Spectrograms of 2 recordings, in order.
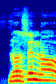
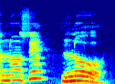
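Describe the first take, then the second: First: नौ से नौ said louder, at normal pace; firm repeat. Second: नौ से नौ stretched very slowly, word by word; slow drill. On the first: Teacher repeating the Tamil Nadu trick louder. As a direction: stamp the mnemonic in with a louder repeat. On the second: Teacher slowly spelling out the Tamil Nadu trick. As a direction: drag out the mnemonic at a crawl. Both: Shown as a demonstration. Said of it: "तो ना से याद रखिएगा".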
